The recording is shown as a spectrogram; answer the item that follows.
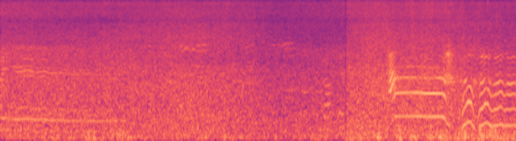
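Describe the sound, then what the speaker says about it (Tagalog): Strong ocean waves and current roll at a beach in Baler with a close, steady roar of surf and wind, while voices call out over the water near the end. "Lakas ng agos"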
